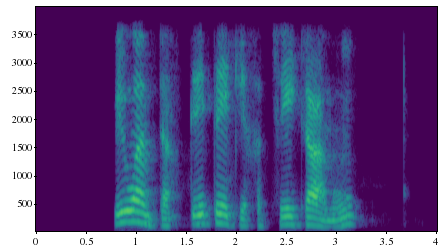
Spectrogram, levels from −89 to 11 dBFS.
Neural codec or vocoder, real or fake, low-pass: codec, 32 kHz, 1.9 kbps, SNAC; fake; 3.6 kHz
